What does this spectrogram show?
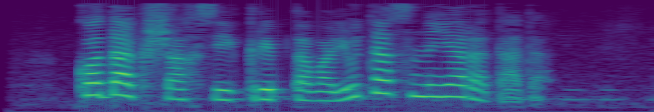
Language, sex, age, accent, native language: Uzbek, female, 19-29, Samarqand, Uzbek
